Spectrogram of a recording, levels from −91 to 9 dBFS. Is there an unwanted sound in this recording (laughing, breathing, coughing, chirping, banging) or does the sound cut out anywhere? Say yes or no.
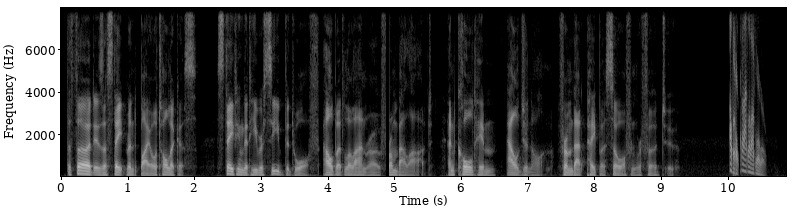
yes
